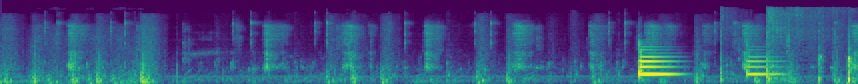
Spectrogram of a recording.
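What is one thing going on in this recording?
Game blocks crunch and thud in quick bursts as they are broken and placed.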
